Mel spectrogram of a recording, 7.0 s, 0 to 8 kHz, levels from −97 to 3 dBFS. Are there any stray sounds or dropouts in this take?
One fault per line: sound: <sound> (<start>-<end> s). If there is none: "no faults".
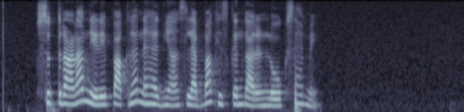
no faults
